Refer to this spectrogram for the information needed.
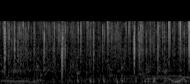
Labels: {"label": "biophony, cascading saw", "recorder": "SoundTrap 600 or HydroMoth"}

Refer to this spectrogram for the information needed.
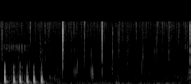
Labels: {"label": "biophony, knock", "recorder": "SoundTrap 600 or HydroMoth"}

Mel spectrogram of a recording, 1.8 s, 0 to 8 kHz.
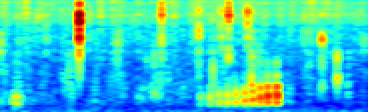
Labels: {"label": "biophony, damselfish", "recorder": "SoundTrap 600 or HydroMoth"}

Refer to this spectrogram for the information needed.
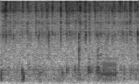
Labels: {"label": "biophony", "recorder": "HydroMoth"}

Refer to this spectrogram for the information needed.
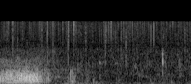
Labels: {"label": "biophony, growl", "recorder": "SoundTrap 600 or HydroMoth"}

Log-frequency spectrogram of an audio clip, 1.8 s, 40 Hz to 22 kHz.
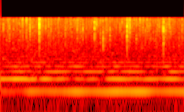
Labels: {"label": "biophony, midshipman", "recorder": "SoundTrap 500"}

